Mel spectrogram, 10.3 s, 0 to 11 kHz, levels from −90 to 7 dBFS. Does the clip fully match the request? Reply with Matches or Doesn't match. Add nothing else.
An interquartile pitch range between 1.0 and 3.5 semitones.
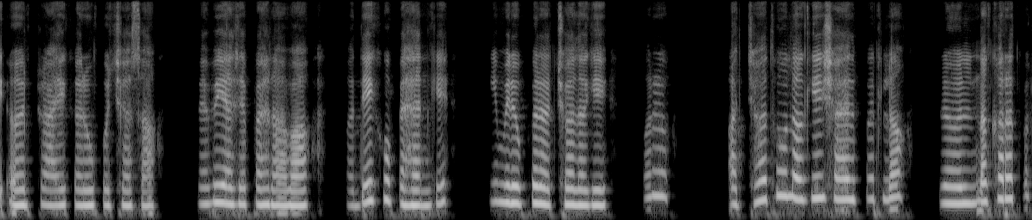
Doesn't match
